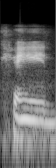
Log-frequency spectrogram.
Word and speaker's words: Kean: I think her last name is pronounced Kane, but it's spelled Kean.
